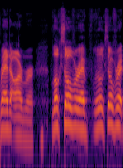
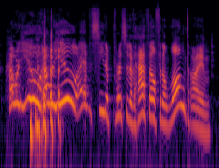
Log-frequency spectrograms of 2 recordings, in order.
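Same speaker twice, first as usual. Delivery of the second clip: put-on very high, sing-song, swooping little-girl voice; 13 semitones higher than usual. Voicing a little half-elf girl greeting a half-elf player: voicing a little half-elf girl. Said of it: "She's like".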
